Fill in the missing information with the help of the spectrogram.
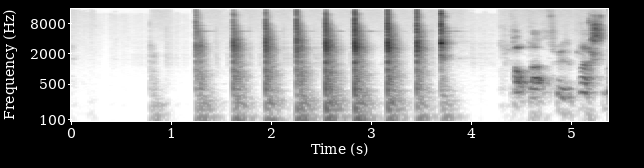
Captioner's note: hammer hammering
